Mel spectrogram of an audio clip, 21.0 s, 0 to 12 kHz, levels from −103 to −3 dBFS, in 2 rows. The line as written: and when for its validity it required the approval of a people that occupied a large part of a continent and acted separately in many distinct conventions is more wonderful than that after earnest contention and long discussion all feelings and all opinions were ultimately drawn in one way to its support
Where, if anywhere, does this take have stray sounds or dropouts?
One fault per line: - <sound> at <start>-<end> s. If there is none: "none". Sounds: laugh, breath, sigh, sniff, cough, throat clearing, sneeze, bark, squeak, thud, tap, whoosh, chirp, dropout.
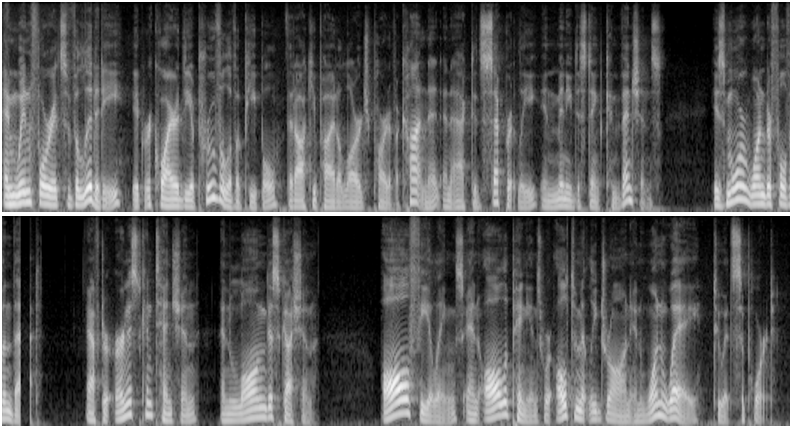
- dropout at 10.8-10.9 s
